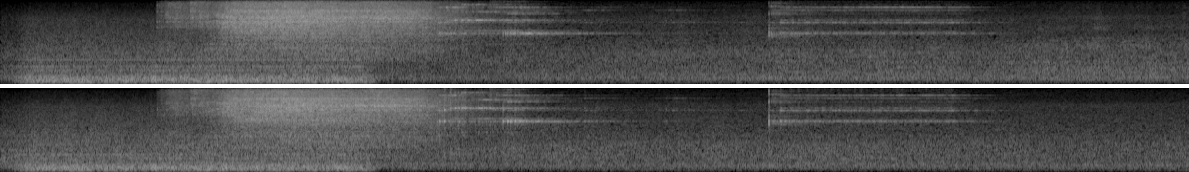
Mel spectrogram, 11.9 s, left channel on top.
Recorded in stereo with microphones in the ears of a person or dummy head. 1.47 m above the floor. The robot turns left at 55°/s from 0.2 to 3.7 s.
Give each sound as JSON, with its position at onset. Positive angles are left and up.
{"t": 1.6, "sound": "a running tap", "azimuth_deg": 75, "distance_m": 4.0}
{"t": 4.4, "sound": "a dropped coin", "side_deg": -20, "distance_m": 0.7}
